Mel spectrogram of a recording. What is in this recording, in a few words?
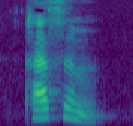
breast, Jeju-eo, Dialect: Jeju-si; 가슴; [ga-seum] noun breasts (female); (Korean) 가슴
